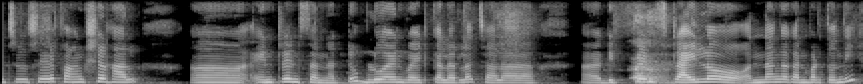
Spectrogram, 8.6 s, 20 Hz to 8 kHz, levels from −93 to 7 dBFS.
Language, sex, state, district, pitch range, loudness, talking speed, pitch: Telugu, female, Andhra Pradesh, Krishna, 220-250 Hz, -22 LUFS, 120 wpm, 235 Hz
